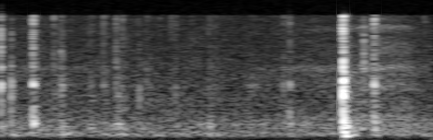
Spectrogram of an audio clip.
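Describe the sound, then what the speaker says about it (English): Typing on a computer keyboard while entering a spreadsheet formula, with soft, irregular key clicks close by and one sharper keystroke near the end, with no talk. "we're going to start by typing concat"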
